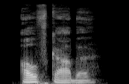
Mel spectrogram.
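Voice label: "Aufgabe", German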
